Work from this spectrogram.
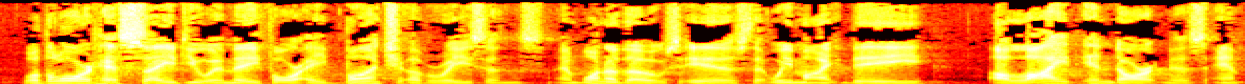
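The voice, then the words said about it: Southern American accent. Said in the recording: “I had lost my Southern accent. But my students in Chicago tell me, no, that's not the case, and they may be right ... I may sound a bit different from the majority of you”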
